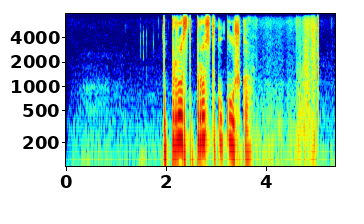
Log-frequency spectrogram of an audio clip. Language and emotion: Russian, angry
